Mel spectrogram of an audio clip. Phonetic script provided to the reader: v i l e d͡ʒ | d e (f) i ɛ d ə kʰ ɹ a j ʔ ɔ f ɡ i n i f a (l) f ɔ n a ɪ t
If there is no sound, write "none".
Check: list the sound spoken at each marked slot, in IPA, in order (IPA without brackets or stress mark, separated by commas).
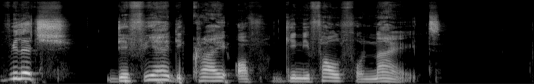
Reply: f, l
